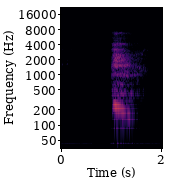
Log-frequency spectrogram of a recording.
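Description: A woman's breathy, drawn-out "uhh" hesitation sound, like a sigh, falling in pitch and fading. It comes about a second in, after a second of near silence.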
